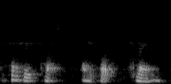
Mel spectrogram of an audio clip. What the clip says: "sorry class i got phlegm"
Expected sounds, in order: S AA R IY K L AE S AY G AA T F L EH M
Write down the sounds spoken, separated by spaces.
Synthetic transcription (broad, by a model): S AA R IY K AE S AY G AA T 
